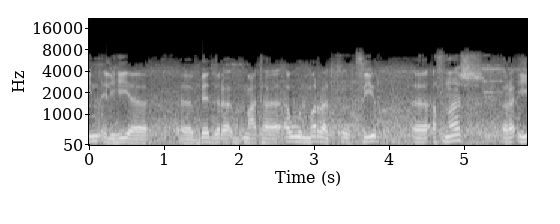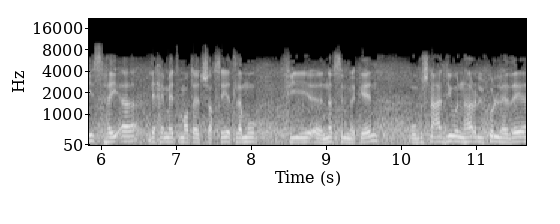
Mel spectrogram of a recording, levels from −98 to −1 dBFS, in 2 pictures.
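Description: A Bluetooth SBC bit pool drop runs from 5.35 to 7.51 s. Over that stretch the wireless link was congested, and the sender cut the encoder's bit budget sharply so the stream would keep going. With so few bits, the highest sub-bands are starved or dropped entirely and the lower ones are quantised coarsely. The top end goes dull and a gritty, grainy noise sits under the sound. The thinning fits a fall from a bit pool of about 28 to 10, near 84 kbps, before the rate recovers.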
